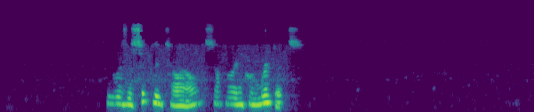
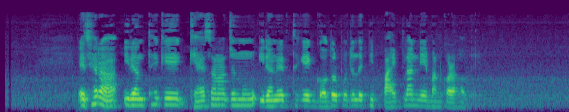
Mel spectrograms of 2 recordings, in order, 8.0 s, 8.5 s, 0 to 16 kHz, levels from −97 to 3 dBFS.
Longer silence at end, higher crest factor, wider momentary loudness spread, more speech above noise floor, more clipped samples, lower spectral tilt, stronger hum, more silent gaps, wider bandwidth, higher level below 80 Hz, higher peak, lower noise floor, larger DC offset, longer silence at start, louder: first, 3.6 s vs 1.55 s; about the same, 20 dB vs 20 dB; first, 19 LU vs 8 LU; first, 70 dB vs 32 dB; neither; first, -8 dB/octave vs -5.5 dB/octave; neither; neither; second, 7.6 kHz vs 11 kHz; first, -64 dBFS vs -76 dBFS; about the same, -4 dBFS vs -4 dBFS; first, -90 dBFS vs -55 dBFS; neither; first, 1.6 s vs 1.2 s; first, -20 LUFS vs -24 LUFS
